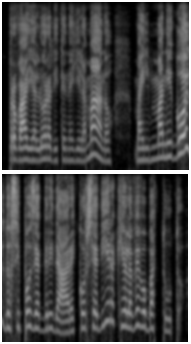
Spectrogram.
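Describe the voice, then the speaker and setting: A woman's voice: medium pitch, a little fast, dry recording, close to an everyday voice. A woman reading the part of an enslaved young husband who speaks grimly and bitterly about his master, in a dry, close audiobook recording. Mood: bitter, indignant.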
